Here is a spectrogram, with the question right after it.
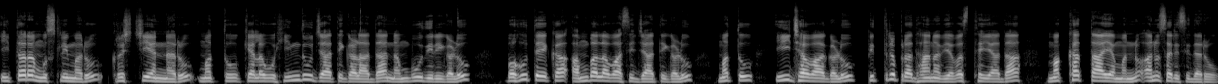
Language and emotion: Kannada, neutral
